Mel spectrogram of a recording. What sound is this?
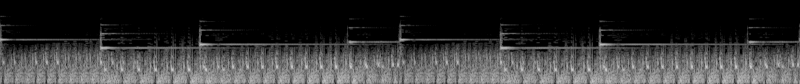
A kind of loop or something like, recorded from broken Medeli M30 synth, warped in Ableton.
